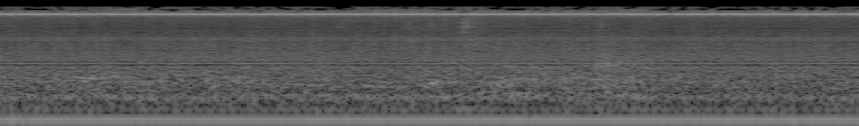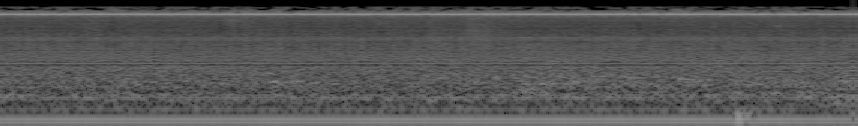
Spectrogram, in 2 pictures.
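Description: Men and women murmur quietly in the distance in a large room.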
